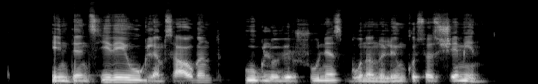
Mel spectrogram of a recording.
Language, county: Lithuanian, Kaunas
